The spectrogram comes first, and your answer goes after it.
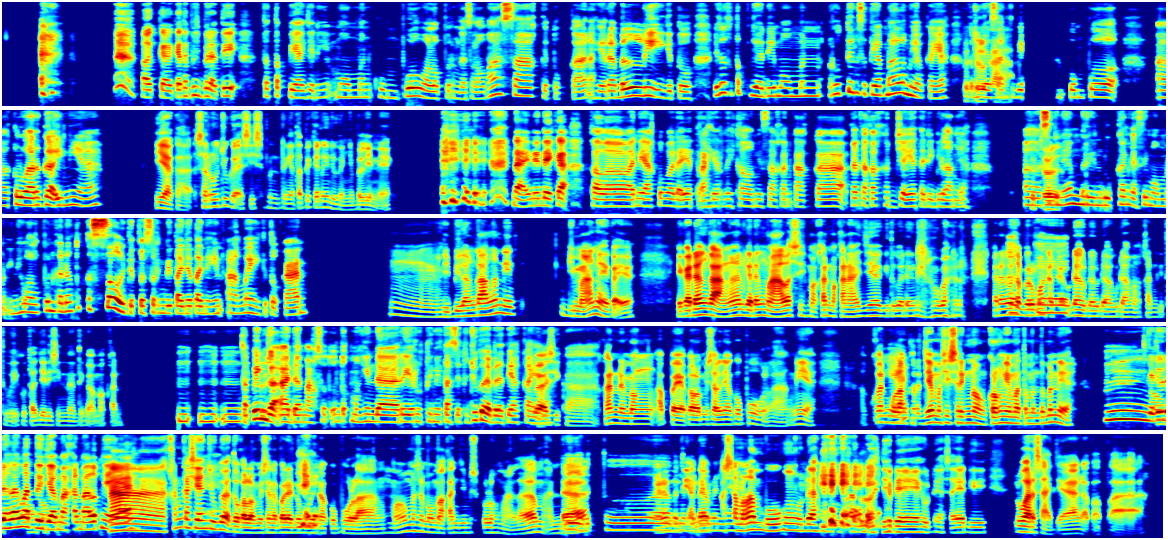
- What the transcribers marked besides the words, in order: tapping; chuckle; laugh; laughing while speaking: "luar"; other background noise; other noise; laugh; laugh
- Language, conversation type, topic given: Indonesian, podcast, Bagaimana kebiasaan keluarga kamu berkumpul saat makan malam di rumah?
